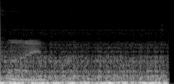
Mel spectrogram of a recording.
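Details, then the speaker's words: 5-year-old Suburban NT-20SQ RV furnace in a travel trailer, failing on a cold winter night: after running about 15 seconds the flame went out. On relighting it gives a loud, deep, unevenly surging roar, far heavier than a normal burner. Abnormally loud furnace operation. "so the heater's gone haywire on me so i'm gonna have to pull it apart and see what's wrong so right now it's just sitting here and then it's gonna fire up again so listen for the fire hear how loud it is"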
